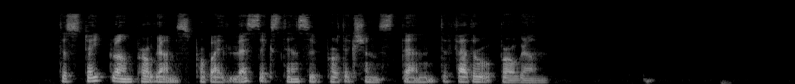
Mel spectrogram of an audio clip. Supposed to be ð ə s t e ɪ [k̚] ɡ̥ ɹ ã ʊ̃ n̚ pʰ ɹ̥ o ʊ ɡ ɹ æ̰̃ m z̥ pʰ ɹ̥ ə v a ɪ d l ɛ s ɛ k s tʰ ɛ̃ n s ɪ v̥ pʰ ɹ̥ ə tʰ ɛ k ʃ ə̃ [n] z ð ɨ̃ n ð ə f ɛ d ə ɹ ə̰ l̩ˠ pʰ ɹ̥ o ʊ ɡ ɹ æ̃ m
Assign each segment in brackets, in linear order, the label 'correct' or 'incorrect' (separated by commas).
incorrect, correct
